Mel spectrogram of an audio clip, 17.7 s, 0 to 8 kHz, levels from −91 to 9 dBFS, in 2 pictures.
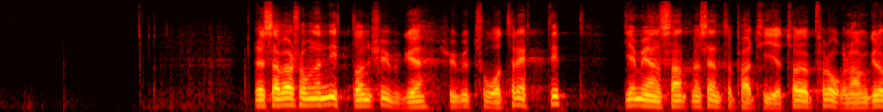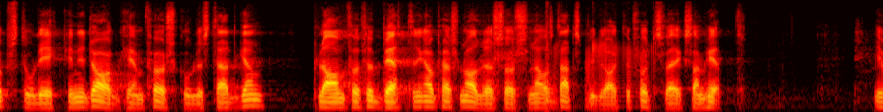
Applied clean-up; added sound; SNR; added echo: neural mask model RNNoise.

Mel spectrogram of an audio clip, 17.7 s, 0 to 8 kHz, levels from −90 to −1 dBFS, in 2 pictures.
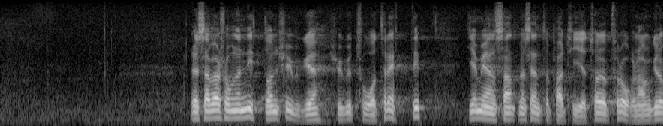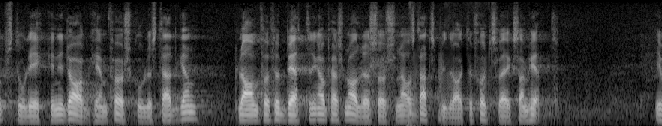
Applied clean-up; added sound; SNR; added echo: neural mask model Resemble Enhance denoiser.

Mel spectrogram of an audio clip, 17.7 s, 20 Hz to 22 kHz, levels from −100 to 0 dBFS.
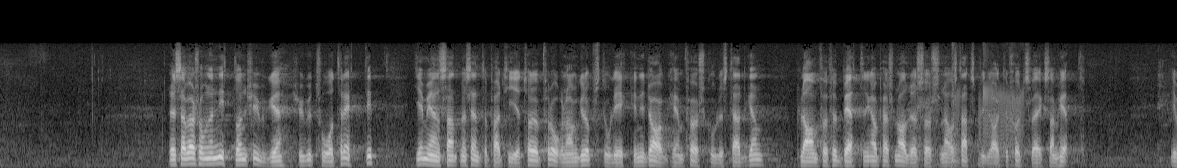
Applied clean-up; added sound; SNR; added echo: none; Fart; 18 dB; none.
